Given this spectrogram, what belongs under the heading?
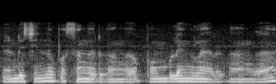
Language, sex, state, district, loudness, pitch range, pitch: Tamil, male, Tamil Nadu, Kanyakumari, -14 LUFS, 120-135 Hz, 130 Hz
